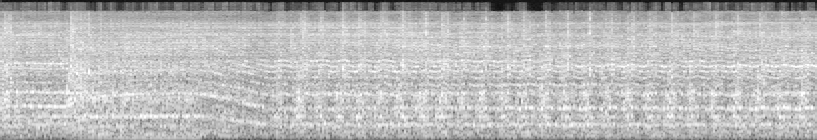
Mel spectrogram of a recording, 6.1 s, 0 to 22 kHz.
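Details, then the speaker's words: Tractor with 10-66 transmission housing and brand-new MCV pump: as the diesel fires and settles, a steady high whine rides over the clatter; suspected MCV pump gears of different pitch, not confirmed. "that's gonna give her a drive you hear that wine that's the mcv we think because this tractor's got a 10-66 trans housing the gears are the same but there's different pitch on them that's why it's making all that noise cause we've got a brand new mcv pump on it"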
